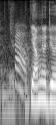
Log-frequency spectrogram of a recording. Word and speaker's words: Traub: I'm mispronouncing your name, and I want to get it right. Traub.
